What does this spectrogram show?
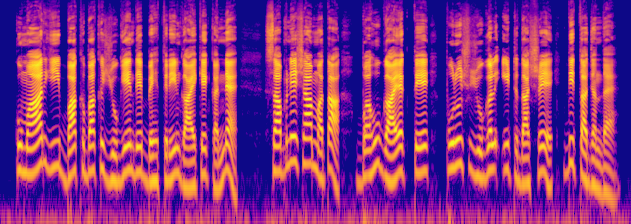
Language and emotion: Dogri, neutral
